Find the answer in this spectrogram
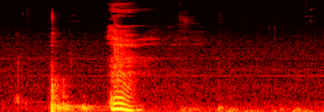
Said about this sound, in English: Uh-oh, here we go. Here comes Tara Jr. Come on. Come on. All right, these cats are driving us all crazy tonight.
